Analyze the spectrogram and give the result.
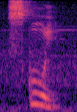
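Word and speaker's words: school: एल खाली underline केली स्कूल स्कूल मध्ये एच चा उच्चार होत नाहीये म्हणून आपण एच खाली अंडरलाईन केली आहे सिरीयस सिरीयस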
